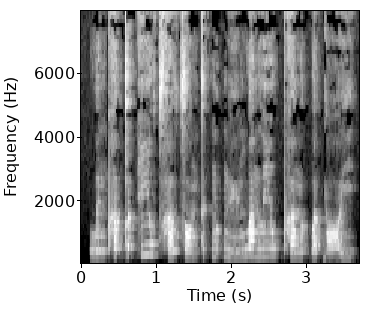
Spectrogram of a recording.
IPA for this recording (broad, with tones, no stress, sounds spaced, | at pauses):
w ɪ˨ ŋ pʰ ɐ˥ k̚ t̪ ɐ˥ k̚ h iː˥ w t͡sʰ ɐ˨˥ w t͡s ɔː˨ m t̪ ɪ˥ k̚ m ʊ˥ k̚ ŋ yː˨˥ ŋ w ɐ˥ n l iː˥ w pʰ ɐ˧ n ʊ˧ k̚ w ɐ˧ k̚ j ɔː˨˥ j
